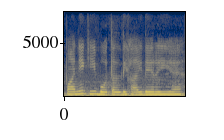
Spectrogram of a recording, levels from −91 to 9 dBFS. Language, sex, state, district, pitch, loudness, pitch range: Hindi, female, Uttar Pradesh, Saharanpur, 230 Hz, -13 LUFS, 225-235 Hz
